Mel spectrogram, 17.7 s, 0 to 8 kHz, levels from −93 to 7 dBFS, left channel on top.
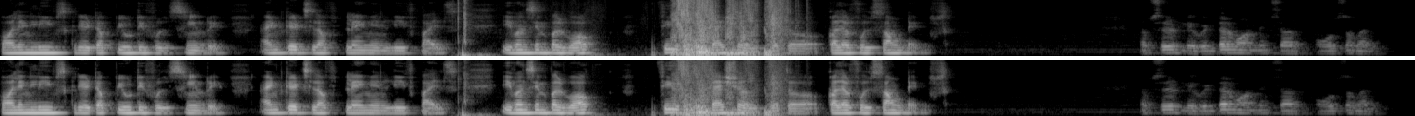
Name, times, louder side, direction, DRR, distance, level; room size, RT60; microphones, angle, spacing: voice 1, 0.0-2.8 3.3-7.4 8.3-11.8, right 3 dB, 45° right, 0.5 m, -30 dB
Tearing, 5.7-6.1 7.0-7.1 7.4-7.5 8.1-10.1, left 4 dB, 30° left, 0.4 m, -30 dB
voice 2, 14.3-17.2, equal, 80° left, 1.8 m, -46 dB
17.0 x 5.9 x 2.8 m
head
